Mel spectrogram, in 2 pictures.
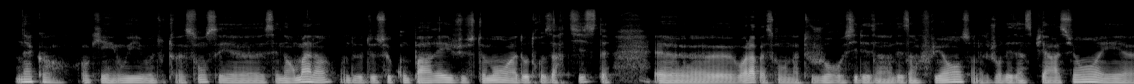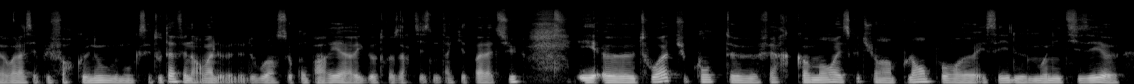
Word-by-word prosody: D'accord, 105 -7 -1
OK, 100 +1 -5
oui, 90 +2 +1
ouais. 85 -1 -1
De 85 - -6
toute 100 - -15
façon, 90 +5 -3
c'est, 100 -5 -2
heu, 85 0 -1
c'est 90 -1 -5
normal, 100 +6 +4
hein! 105 +3 +1
De 95 -4 -2
de 85 +1 -2
se 90 +1 -2
comparer 95 +2 +2
justement 100 +1 +1
à 95 - +1
d'autres 90 -1 0
artistes. 90 +7 -4 0.5
Heu, 80 -3 +3
voilà, 85 +5 +6
parce 80 -5 -4
qu'on 75 -1 -4
a 75 - -4
toujours 85 +3 -2
aussi 85 +2 -3
des 85 -1 -1
in 75 0 -2
des 80 0 -1
influences, 100 +8 +1
on - - -5
a 80 - -7
toujours 85 +2 -5
des 80 -2 +1
inspirations 85 +8 +1
et 90 -2 +1
heu, 80 0 -2
voilà, 85 +2 -1
c'est - - -9
plus 85 - -10
fort 85 - -10
que 85 - -1
nous 95 0 +3
donc 85 0 -5
c'est - - -12
tout 95 - -5
à 130 - +6
fait 105 -5 0
normal 95 -1 0
de - - -5
de - - -9
de 85 - -8
vouloir 85 -1 -1
se 90 - -7
comparer 85 +3 -1
avec 85 -2 0
d'autres 85 -1 -5
artistes, - - -10
ne - - -9
t'inquiète - - -11
pas 90 - +1
là-dessus. 90 +8 -2 0.6
Et 100 0 +7
heu, 95 -1 +6
toi, 115 - +3
tu 155 -4 -13
comptes, 110 -1 -3
heu, 95 -2 +2
faire 105 +1 -7
comment? 105 +2 +3
Est-ce 105 0 0
que 140 - -12
tu 125 - -13
as - - 0
un 95 -1 -1
plan 110 +5 +1
pour, 95 -8 -1
heu, 85 0 +2
essayer 95 0 -1
de 90 -3 +1
monétiser, 90 +3 +2
heu, 90 -2 +3
90 Hz, 220 wpm, -25 LUFS, 85-100 Hz, 0.6 s, Et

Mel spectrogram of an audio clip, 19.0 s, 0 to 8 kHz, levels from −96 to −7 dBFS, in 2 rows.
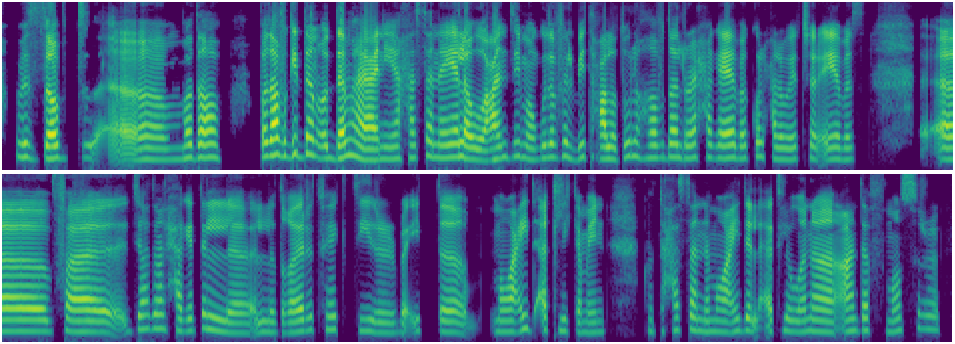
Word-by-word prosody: بالضبط 220 -2 +4 0.4
آآ، 195 - 0 0.2
باضعف 235 0 +3 0.4
باضعف 265 +1 +7
جدًا 295 -1 +2
قدامها 225 +3 +5
يعني 205 +3 +5
حاسّة 225 +5 -5
إن 235 -2 -3
هي 235 +1 +6
لو 205 -5 +5
عندي 220 +7 +2
موجودة 225 +2 -4
في 260 - -5
البيت 230 +1 -5
على 210 -1 +4
طول 250 +6 -8
هافضل 230 0 -3
رايحة 235 +1 -4
جايّة 225 0 +5
باكل 230 +3 -7
حلويّات 200 -2 -6
شرقيّة 205 -1 +2
بس، 200 +1 -9 0.7
آآ، 205 0 +4
ف 215 - -6 0.6
دي 200 +5 -10
واحدة 245 +1 -6
من 250 - -3
الحاجات 215 -1 -7
ال 220 -6 -1
اللي 180 +1 -5
اتغيرت 185 +5 -3
فيا 230 0 -8
كتير، 195 -4 -9
بقيت 195 +3 -9 0.7
مواعيد 195 +5 -2
أكلي 215 -1 -3
كمان، 185 0 -5 0.4
كنت 200 -2 -21
حاسّة 220 +2 -6
إن 200 -3 -8
مواعيد 195 +2 -3
الأكل 220 0 -4
وأنا 195 -1 0
قاعدة 215 +3 -2
في 200 - -22
مصر 230 +4 -8
215 Hz, 150 wpm, -23 LUFS, 200-235 Hz, 0.7 s, باضعف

